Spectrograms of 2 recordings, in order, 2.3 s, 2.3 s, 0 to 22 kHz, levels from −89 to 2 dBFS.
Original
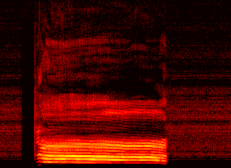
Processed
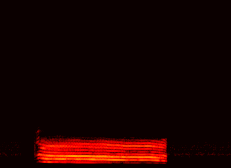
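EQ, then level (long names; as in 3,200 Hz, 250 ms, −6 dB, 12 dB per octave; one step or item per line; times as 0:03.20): Gaussian smoothing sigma 2.8 samples
high-pass filter 960 Hz 12 dB per octave
−8.5 dB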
